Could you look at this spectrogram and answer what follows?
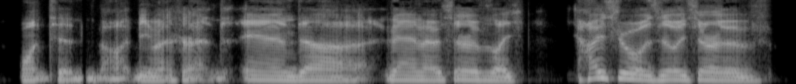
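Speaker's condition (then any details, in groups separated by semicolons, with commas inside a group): Congenital muscular dystrophy; more independent than ever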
